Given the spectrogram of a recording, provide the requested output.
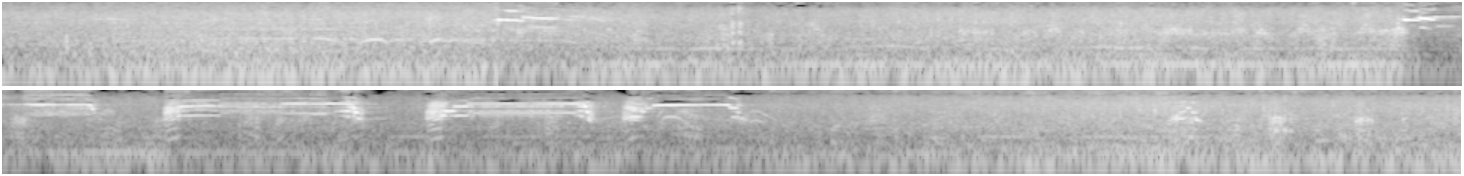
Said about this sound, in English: Look at the seagulls in the room.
